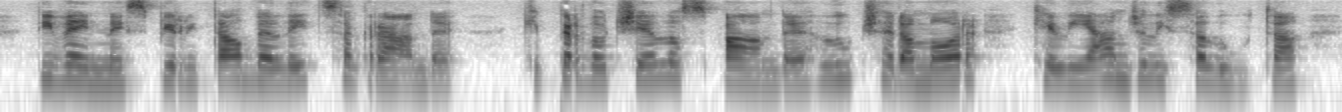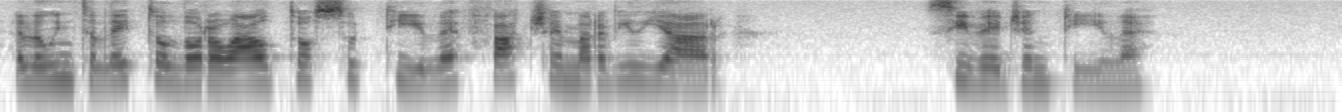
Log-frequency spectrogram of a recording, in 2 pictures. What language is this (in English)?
Italian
